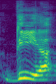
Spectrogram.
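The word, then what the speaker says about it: διά: Día de I a. En vez de tener el acento día en la i, tiene el acento en la a.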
